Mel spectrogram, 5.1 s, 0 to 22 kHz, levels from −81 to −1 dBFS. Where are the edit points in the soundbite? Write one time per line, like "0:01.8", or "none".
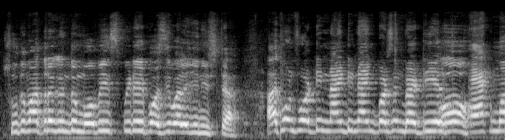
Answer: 0:02.9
